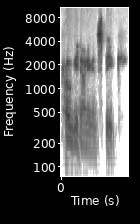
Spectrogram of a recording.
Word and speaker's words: Kogi: and yeah you know I don't want to mispronounce this again the Kogi Kogi yep the Kogi tribe and and really feeling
